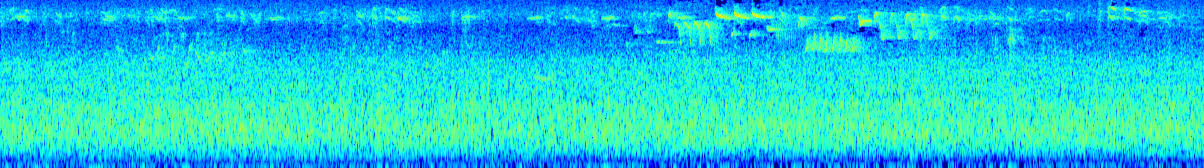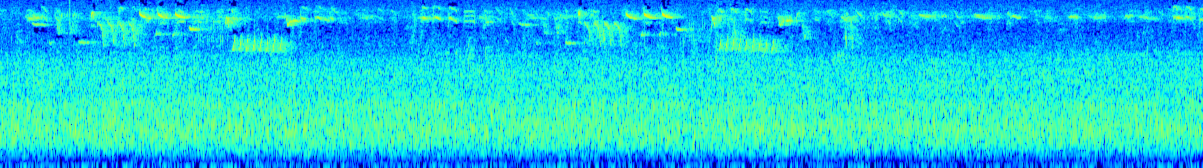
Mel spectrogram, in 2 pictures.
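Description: Birds calling in short, high, rapid chirping phrases, several times through the middle, over a steady outdoor hiss.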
